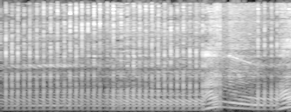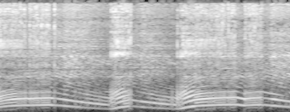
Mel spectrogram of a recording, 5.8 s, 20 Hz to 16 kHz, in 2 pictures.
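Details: Modified Husqvarna 455 chainsaw, decked, new home-made exhaust pipe: crisp two-stroke rap at fast idle, then sharp revs climbing and dropping cleanly; strong and healthy.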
